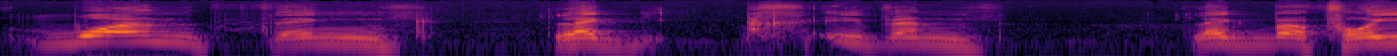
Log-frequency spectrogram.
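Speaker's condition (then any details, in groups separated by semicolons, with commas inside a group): Friedreich's ataxia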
